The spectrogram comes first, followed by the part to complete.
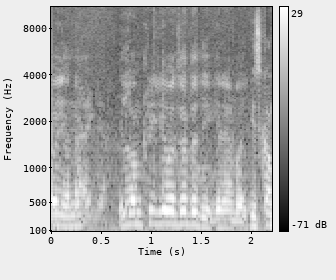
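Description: A man's voice talking in short, continuous phrases.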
